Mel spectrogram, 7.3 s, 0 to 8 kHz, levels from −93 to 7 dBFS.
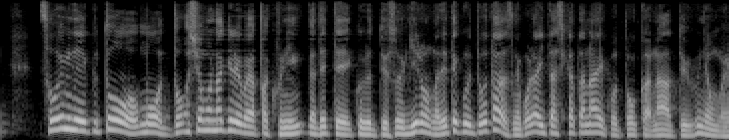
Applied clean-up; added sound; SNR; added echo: neural mask model DeepFilterNet 3.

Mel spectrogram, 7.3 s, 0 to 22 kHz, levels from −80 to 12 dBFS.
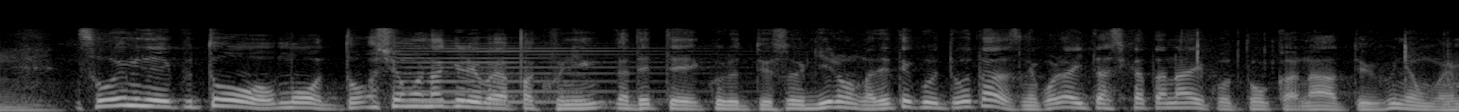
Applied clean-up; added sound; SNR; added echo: none; Bowed string instrument; 15 dB; none.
